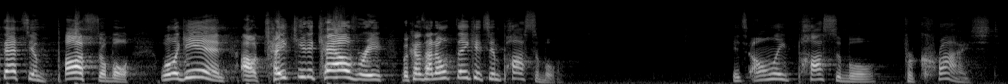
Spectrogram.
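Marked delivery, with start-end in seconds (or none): 0.0-1.3 loud, high cry of disbelief; incredulous objection. Acted. Acted objection from the listeners. 1.6-5.6 loud, high, fast preacher's rebuttal; full-force preaching. Real, not acted.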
